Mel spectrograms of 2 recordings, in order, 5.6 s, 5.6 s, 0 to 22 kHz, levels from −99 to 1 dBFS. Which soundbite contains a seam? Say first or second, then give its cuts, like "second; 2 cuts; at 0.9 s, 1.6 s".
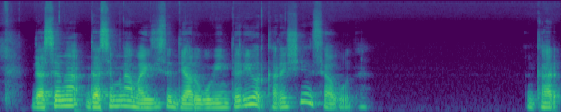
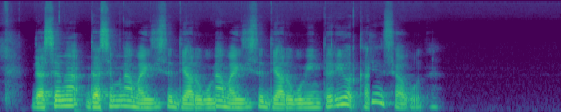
second; 2 cuts; at 2.2 s, 3.7 s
